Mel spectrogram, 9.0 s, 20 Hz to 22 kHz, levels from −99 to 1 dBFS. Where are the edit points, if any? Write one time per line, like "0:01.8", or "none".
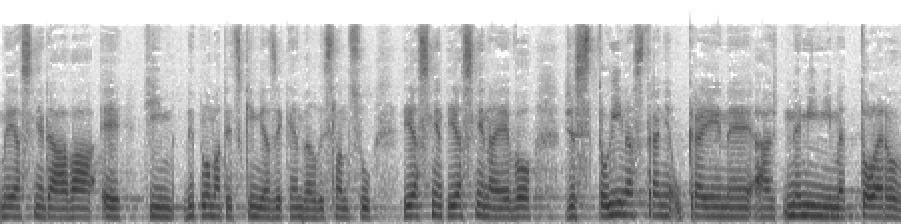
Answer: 0:03.0
0:04.4
0:07.7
